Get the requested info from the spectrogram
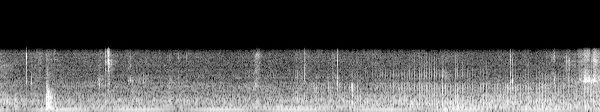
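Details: Little kitten exploring its surroundings indoors; a continuous deep purr hums underneath, broken by a sharp tap near the start and scattered light knocks and rustles.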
